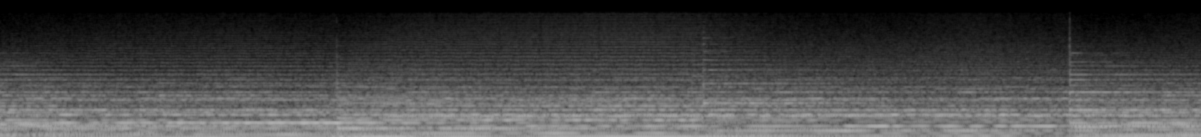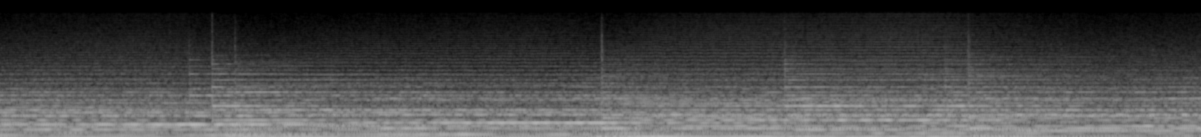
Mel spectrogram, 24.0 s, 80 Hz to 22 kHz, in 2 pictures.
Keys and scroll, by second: 17.5 space.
